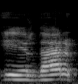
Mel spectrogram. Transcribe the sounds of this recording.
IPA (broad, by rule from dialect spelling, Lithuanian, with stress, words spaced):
ɪr ˈdɐr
